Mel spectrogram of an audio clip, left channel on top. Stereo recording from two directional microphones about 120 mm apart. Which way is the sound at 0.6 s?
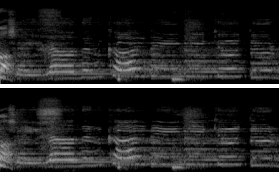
10° right (ahead or behind).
